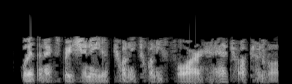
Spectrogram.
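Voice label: Troop 2A Dispatch, scanner audio recording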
